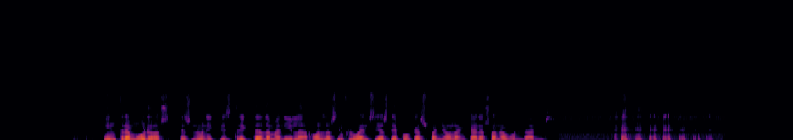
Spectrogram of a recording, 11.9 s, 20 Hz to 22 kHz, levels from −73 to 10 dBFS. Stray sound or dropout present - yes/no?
yes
